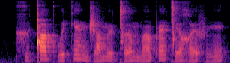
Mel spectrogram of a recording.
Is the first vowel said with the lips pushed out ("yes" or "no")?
no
